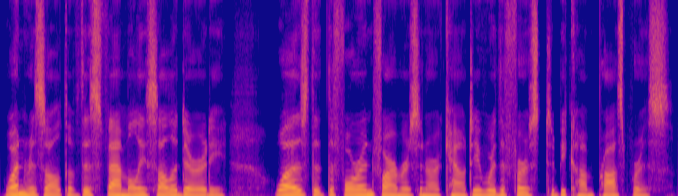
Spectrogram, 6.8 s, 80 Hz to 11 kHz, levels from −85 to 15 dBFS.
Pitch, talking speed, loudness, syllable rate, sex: 190 Hz, 175 wpm, -17 LUFS, 5.8 syllables/s, female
